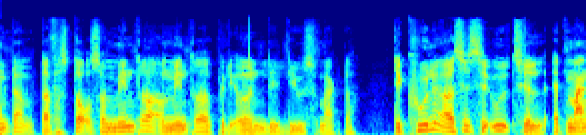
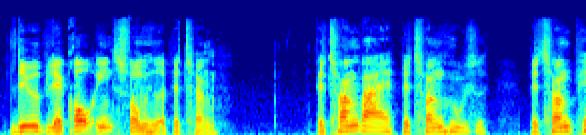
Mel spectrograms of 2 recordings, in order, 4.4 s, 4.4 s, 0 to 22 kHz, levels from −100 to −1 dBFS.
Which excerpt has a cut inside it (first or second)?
first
